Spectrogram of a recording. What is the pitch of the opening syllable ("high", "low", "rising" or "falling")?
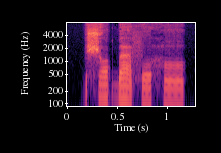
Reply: high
